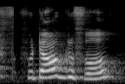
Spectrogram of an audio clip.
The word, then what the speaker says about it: photographer: in this case photograph in the word photographer there are Force labels and the second one is stressed in this case photographer in the word photographic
